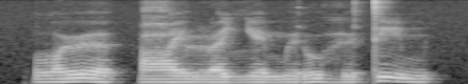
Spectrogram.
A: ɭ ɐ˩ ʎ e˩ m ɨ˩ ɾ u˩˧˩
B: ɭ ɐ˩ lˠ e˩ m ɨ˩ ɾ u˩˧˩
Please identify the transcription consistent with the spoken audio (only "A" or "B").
A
